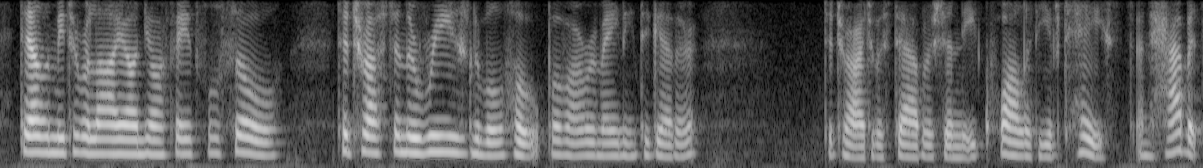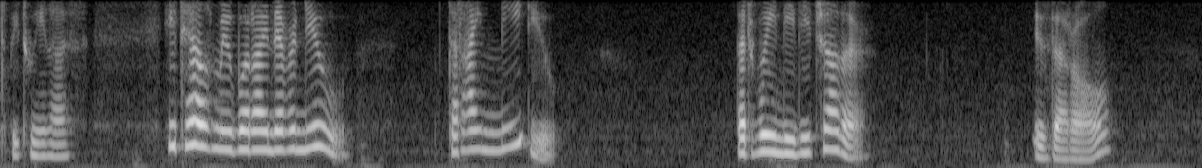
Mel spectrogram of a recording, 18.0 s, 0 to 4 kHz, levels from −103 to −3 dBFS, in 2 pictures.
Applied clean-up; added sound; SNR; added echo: none; none; none; none.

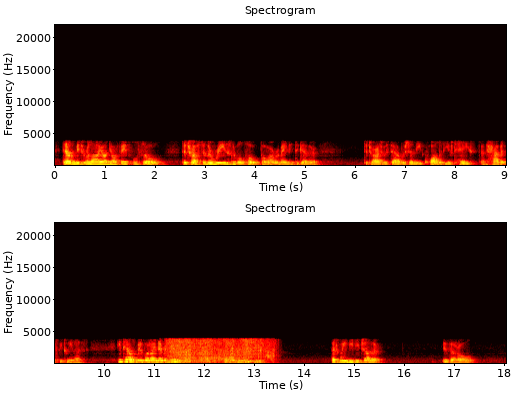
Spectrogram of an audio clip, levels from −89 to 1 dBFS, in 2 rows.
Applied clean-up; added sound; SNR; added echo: none; Splash, splatter; 6 dB; reverberation time 0.3 s.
